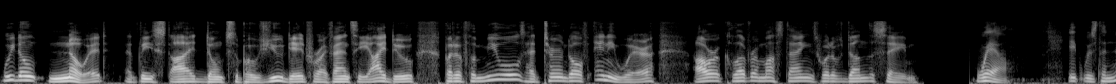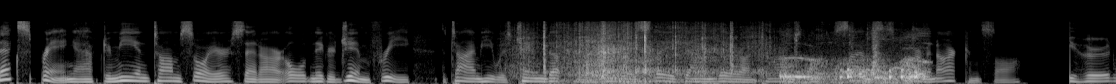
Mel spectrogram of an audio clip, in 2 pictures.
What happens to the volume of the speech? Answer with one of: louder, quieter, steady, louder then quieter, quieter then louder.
quieter.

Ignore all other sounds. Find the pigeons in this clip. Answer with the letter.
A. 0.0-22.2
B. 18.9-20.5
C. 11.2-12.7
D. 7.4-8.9
B.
